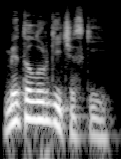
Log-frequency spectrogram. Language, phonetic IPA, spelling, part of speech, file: Russian, [mʲɪtəɫʊrˈɡʲit͡ɕɪskʲɪj], металлургический, adjective, Ru-металлургический.ogg
- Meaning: metallurgical, metallurgic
